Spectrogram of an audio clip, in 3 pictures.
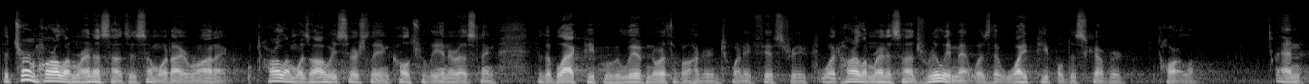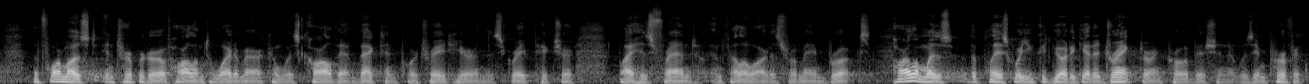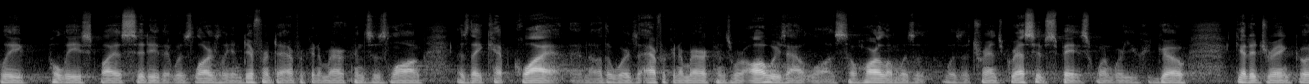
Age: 60-79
